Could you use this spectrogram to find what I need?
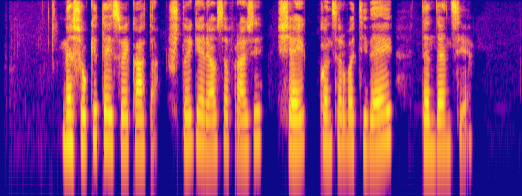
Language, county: Lithuanian, Marijampolė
